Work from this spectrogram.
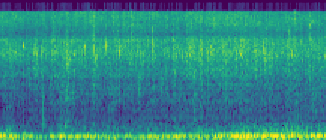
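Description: Tomatoes hiss into browned onions frying in a pan, a steady, loud sizzle that holds evenly throughout with a faint low rumble beneath and no voices.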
